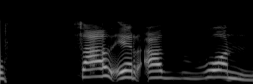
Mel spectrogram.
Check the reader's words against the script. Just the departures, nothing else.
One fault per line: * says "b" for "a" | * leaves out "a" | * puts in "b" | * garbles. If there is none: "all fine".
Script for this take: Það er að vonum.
all fine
